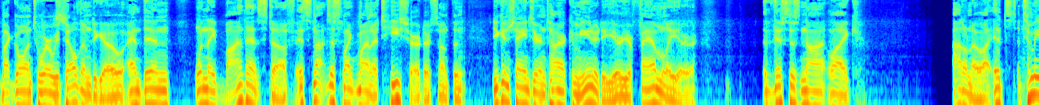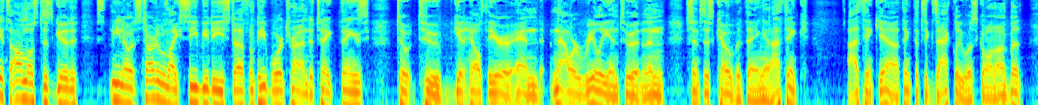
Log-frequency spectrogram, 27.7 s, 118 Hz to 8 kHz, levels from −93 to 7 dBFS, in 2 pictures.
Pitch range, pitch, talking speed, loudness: 90-115 Hz, 105 Hz, 210 wpm, -20 LUFS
